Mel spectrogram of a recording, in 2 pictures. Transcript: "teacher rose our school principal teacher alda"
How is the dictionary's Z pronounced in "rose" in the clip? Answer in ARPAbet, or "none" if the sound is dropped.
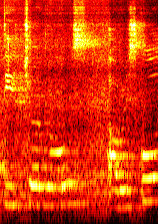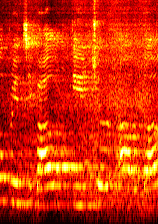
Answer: S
